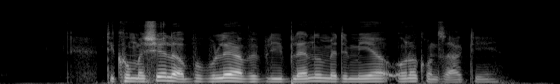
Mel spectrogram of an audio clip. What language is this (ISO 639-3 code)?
dan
